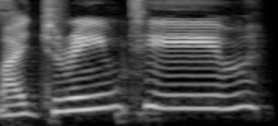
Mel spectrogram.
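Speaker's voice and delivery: high, slow sing-song. Pretend. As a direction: croon it like a fond chant. Reminiscing about the cast.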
